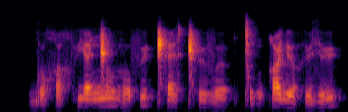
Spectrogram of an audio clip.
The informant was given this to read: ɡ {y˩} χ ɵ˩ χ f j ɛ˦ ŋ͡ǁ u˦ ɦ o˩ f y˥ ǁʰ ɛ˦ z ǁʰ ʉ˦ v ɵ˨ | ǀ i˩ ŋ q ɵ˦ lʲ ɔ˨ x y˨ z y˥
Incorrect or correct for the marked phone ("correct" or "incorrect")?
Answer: incorrect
